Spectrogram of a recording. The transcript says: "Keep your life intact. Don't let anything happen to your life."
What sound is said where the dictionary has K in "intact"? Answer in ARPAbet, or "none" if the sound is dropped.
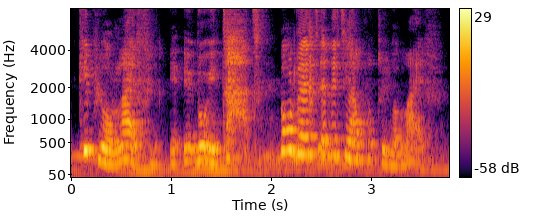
none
